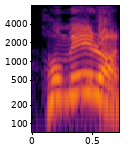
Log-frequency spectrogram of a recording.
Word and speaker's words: Homeira: Homeira. That's a Persian name, Blake, right there. Multiple syllables.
